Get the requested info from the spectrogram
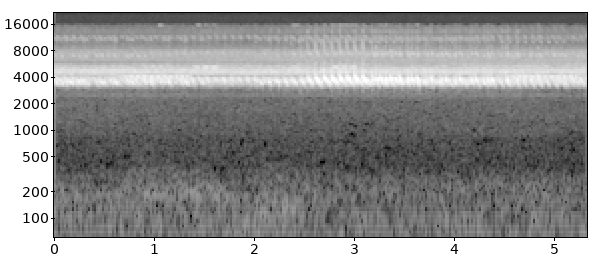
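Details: Autumn chorus of bell crickets recorded in Sanuki, Chiba, Japan: steady high-pitched ringing trills with a louder pulsed burst in the middle, over a faint low rumble of background noise.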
